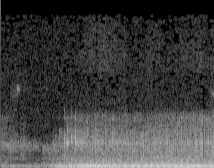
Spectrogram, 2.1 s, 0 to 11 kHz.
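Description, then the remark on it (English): A custom hot rod built mostly from salvage-car parts, with Mallory ignition, milled heads, twin Wakefields and 120 horsepower, is started; its engine catches and climbs into a loud, rumbling rev, its deep throaty roar steady for the rest of the moment. “Mallory ignition, milled heads, twin Wakefields. Here, let me start it up for you.”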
